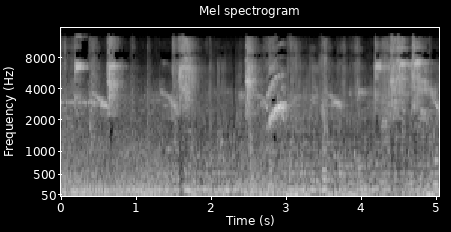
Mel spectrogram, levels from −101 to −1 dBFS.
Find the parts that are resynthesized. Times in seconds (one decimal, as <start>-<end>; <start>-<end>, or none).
1.3-2.4; 3.0-5.0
